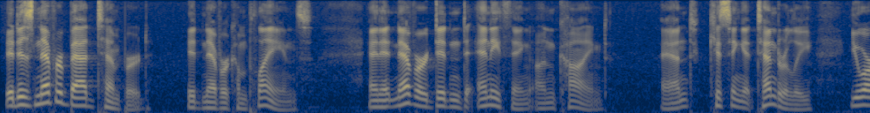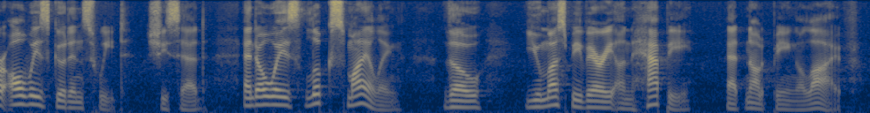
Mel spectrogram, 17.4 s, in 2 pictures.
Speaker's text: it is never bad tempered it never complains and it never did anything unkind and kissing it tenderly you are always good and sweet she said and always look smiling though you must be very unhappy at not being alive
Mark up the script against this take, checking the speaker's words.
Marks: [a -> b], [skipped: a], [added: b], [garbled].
it is never bad tempered it never complains and it never [did -> didn't] anything unkind and kissing it tenderly you are always good and sweet she said and always look smiling though you must be very unhappy at not being alive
